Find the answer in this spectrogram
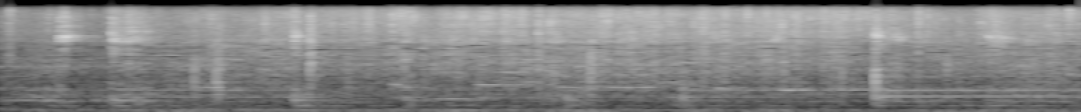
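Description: Sliced onion, whole spices and freshly added curry leaves sizzling in hot oil in a wok, stirred with repeated scrapes of a spoon against the pan.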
